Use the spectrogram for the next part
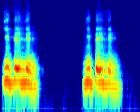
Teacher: As you can see, the verb gitmek undergoes terminal devoicing, and T in gitmek turns to D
